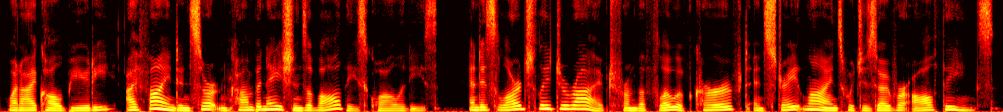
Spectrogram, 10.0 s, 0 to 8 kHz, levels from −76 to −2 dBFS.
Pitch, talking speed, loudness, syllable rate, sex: 180 Hz, 180 wpm, -18 LUFS, 4.8 syllables/s, female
